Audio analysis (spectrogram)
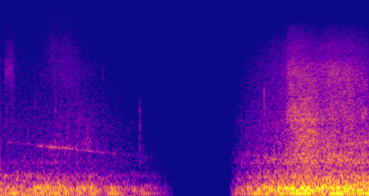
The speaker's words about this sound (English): It doesn't escape my notice that while I'm recording that little bit, there's a police siren wailing in the background of the New York City night.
